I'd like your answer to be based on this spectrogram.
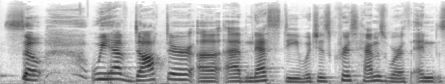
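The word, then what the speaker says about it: Abnesti: So Dr. Stephen Absenti, am I saying it right? – No. – Abnesty. Abnesty. It's just such a stupid name.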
